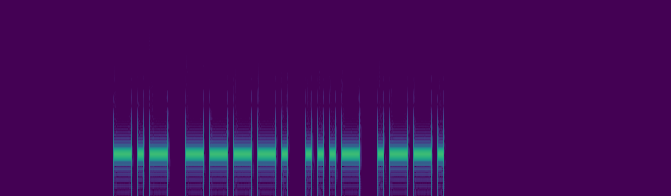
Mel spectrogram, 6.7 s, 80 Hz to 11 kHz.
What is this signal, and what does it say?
Morse code, heard as a keyed tone, about 20 wpm, 700 Hz. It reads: K9VP
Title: Call Signs Repeated 2x - 20wpm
